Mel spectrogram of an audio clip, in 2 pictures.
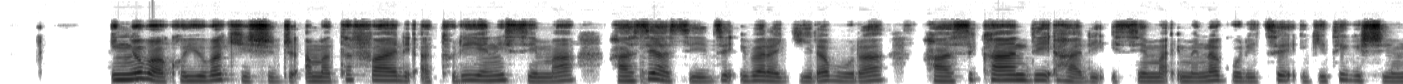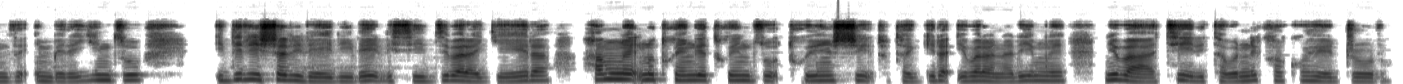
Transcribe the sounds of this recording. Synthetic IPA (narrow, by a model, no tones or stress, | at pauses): iɲuβakʰo̞juːβakʰiʃid͡ʒɡe̞ʔamatafaɾiʔatʰuɾijenisimahaːsihasiziʔiβaɾaɟiɾaβuɾahaːsikʰaːndihaɾiʔisima̰ʔimenaɡuɾit͡se̞ʔiɡitʰiɡiʃiːnze̞ʔimbe̞ɾe̞jinzu | idiɾiʃaɾiɾe̞ɾiɾe̞ɾisiziβaɾaɟe̞ɾahamŋe̞notweːŋɡe̞twiːnzutwiːnʃitu̥tʰaɡiɾaʔiβaɾanaɾimŋe̞niβaːtʰiɾitʰaβo̞ne̞kʰakʰo̞he̞ːd͡ʒuɾu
